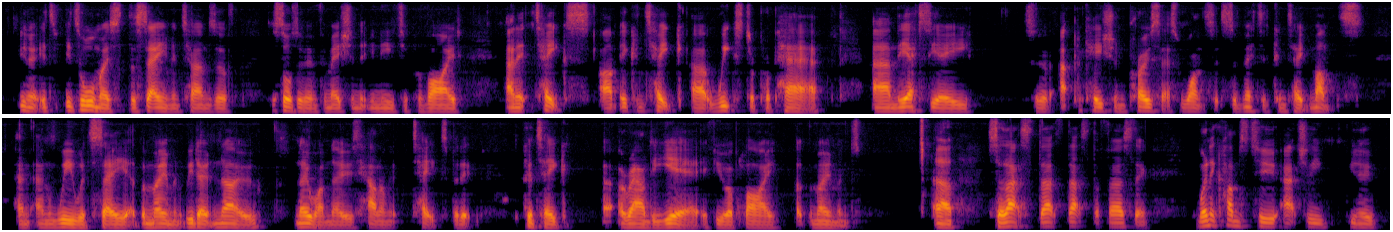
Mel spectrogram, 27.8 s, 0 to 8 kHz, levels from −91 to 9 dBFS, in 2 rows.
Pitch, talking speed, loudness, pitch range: 95 Hz, 190 wpm, -26 LUFS, 85-115 Hz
